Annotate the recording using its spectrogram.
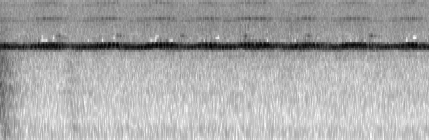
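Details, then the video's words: Japanese autumn night insects singing in pitch darkness, a sustained high metallic trill with faint overlapping ticks, steady from start to end. "真っ暗闇の秋の虫の声 Beautiful sound of insects in the fall of Japan in total darkness."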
